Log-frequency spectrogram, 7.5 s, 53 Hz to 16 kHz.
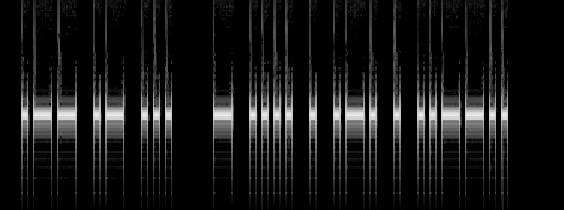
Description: Morse code, heard as a keyed tone, about 15 wpm, 700 Hz. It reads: WAS THERE?
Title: Sentences from Top 1000 Words - Review Part 4 - 15wpm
